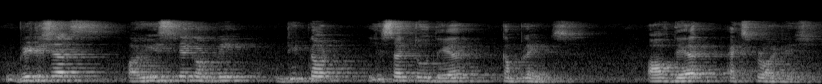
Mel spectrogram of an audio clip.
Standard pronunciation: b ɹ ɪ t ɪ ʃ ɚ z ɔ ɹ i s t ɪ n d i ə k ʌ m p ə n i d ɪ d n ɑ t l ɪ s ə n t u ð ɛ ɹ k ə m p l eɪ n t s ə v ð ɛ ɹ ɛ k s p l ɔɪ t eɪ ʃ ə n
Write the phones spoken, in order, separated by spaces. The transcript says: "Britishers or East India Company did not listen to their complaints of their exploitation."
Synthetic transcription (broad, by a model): b ɹ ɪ t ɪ ʃ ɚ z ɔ l i s t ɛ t k ʌ m p ə n i d ɪ d n ɑ t l ɪ s ə n t u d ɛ ɹ k ə m p l eɪ n t s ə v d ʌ ɹ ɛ k s p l ɔɪ t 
